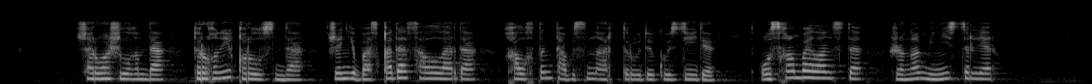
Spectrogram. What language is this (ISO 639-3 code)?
kaz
